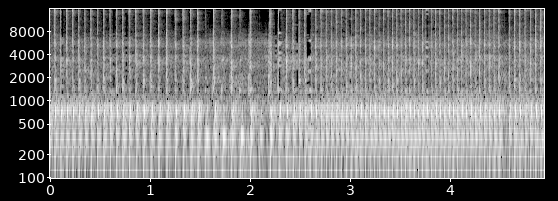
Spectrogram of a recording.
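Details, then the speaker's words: Honda CB125S after engine restoration, first run in years, kick-started with a bit of throttle: rapid even single-cylinder exhaust popping that dips under throttle then steadies; normal running. "oh he's making noises"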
